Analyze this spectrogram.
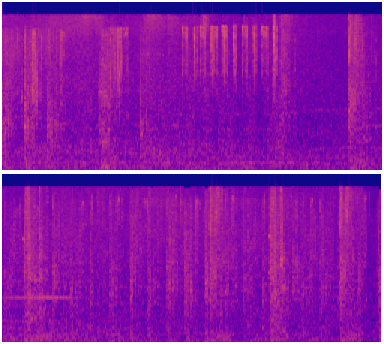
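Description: Footsteps run over hard ground.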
